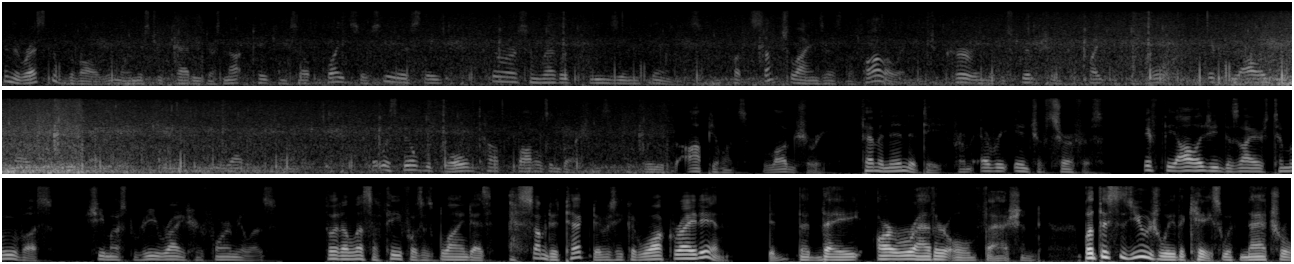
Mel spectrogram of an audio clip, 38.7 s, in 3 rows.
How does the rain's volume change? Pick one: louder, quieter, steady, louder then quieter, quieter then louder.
louder then quieter.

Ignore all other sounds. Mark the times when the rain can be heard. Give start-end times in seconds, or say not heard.
0.0-19.6.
